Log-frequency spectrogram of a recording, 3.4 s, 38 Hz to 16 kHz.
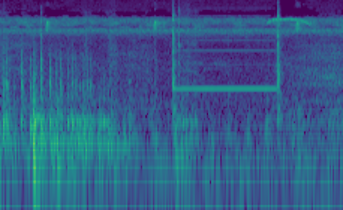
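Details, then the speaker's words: Ryobi 18V One+ 4-gallon battery backpack sprayer: pump motor whines steadily for about a second between switch clicks but nothing sprays; inlet filter screen clean, internal clog uncertain. "but now it won't spray when I turn them on I can hear the whining of the of the motor"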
